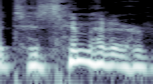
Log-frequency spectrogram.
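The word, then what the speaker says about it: tasimeter: And maybe people haven't heard about his tessimeter. Is that how you say it? – Yes, the tessimeter, right.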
